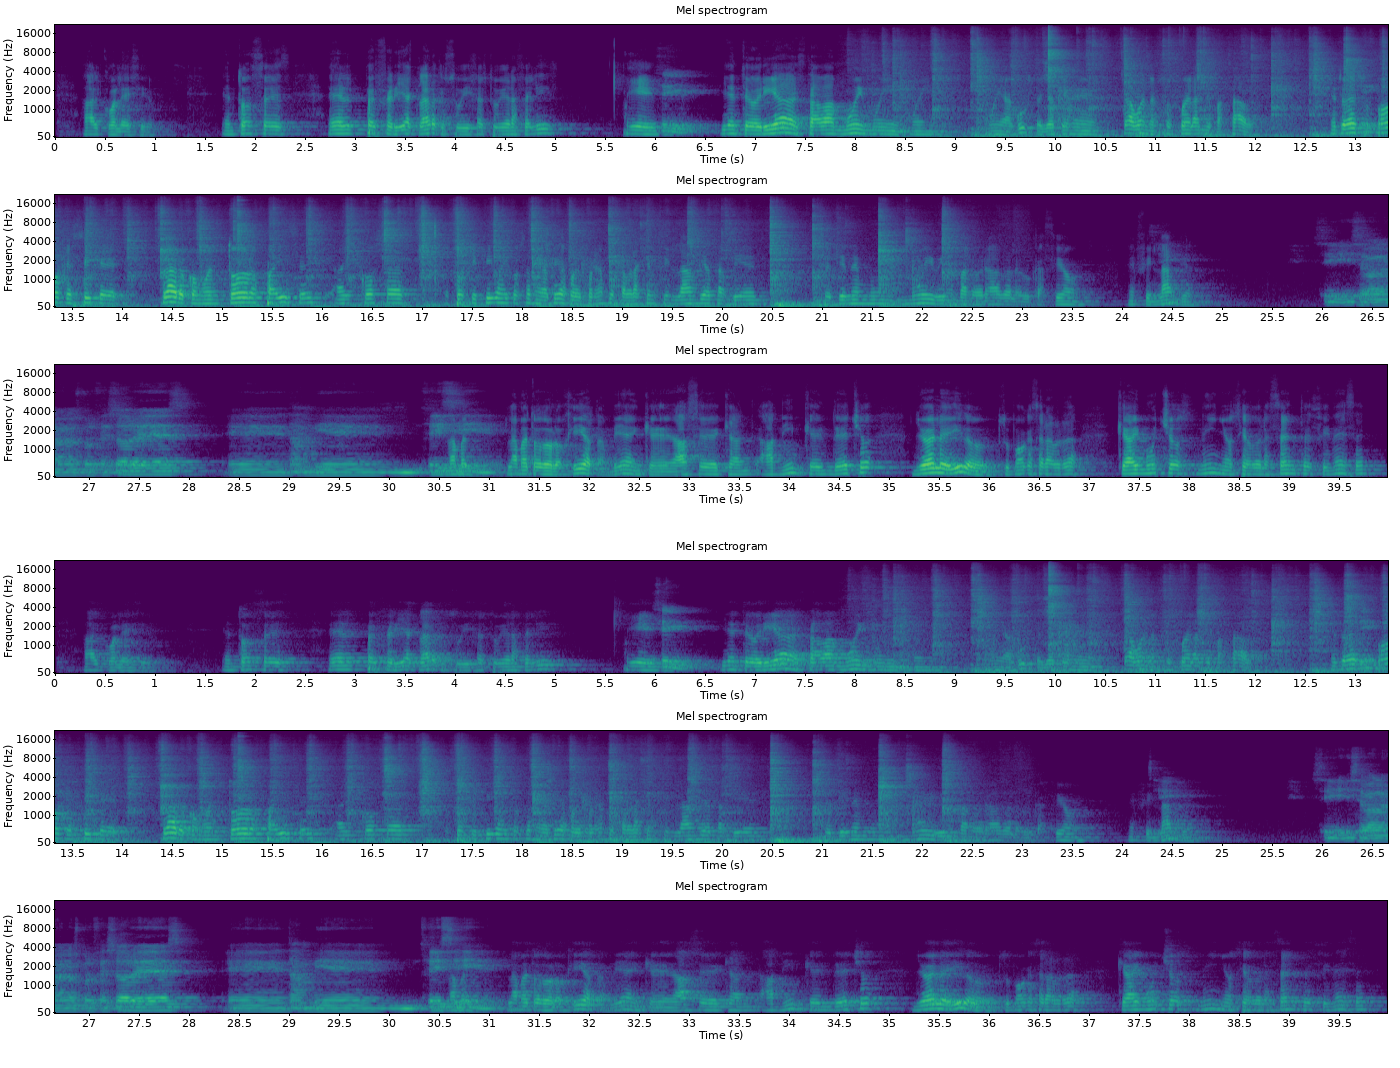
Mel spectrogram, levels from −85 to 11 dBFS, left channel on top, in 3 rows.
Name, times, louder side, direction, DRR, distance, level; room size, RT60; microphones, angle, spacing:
voice 1, 0.3-1.0 1.7-2.3 2.7-5.0 5.7-6.1 6.7-10.4 10.7-12.0 12.7-14.0 14.4-16.9 17.3-20.4 21.0-23.7 24.1-24.7 30.6-30.8 31.2-34.9 35.2-36.9 37.3-39.7, left 6 dB, 85° left, 13 dB, 0.3 m, -27 dB
Run, 7.8-23.1, left 1 dB, 35° left, 1.8 m, -36 dB
voice 2, 25.9-27.9 28.4-31.0, right 2 dB, 70° right, -2 dB, 1.3 m, -31 dB
5.4 x 4.9 x 3.6 m, 0.95 s
head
